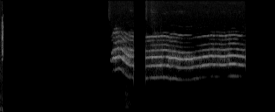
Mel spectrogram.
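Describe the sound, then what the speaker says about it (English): A cat meows twice, close and clear: a short cry followed after a brief pause by a longer, drawn-out meow, with silence around it. "I think the cat says yes."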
